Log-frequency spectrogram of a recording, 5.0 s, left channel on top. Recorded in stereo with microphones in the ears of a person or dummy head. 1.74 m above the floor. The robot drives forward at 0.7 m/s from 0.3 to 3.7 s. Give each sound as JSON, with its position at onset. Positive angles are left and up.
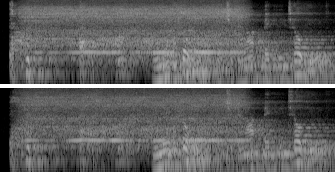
{"t": 0.1, "sound": "throat clearing", "side_deg": 45, "distance_m": 2.5}
{"t": 2.3, "sound": "a man speaking", "side_deg": -45, "distance_m": 3.5}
